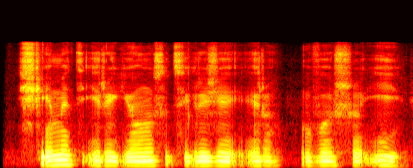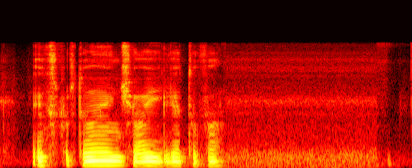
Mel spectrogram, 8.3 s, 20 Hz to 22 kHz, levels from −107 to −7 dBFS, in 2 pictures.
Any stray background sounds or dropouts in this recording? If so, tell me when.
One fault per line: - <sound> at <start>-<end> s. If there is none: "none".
none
